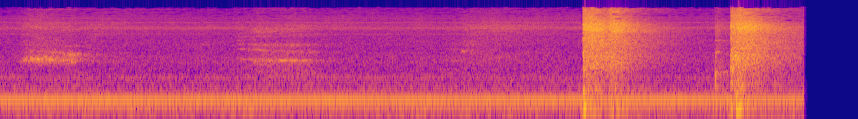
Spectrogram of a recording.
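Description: Dumbbells clanking twice near the end, about a second apart, during dumbbell reps, over a steady low hum.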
